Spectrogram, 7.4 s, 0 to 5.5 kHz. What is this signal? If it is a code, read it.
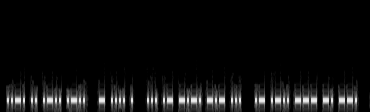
Morse code, heard as a keyed tone, about 30 wpm, 600 Hz. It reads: FILL THE SACKS ALONG
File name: the old man and the sea / the old man and the sea 1 30wpm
